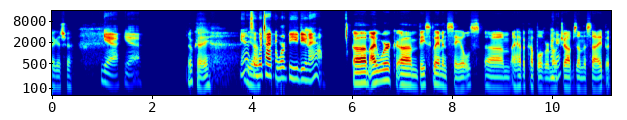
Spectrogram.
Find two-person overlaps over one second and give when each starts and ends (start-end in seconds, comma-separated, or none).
none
